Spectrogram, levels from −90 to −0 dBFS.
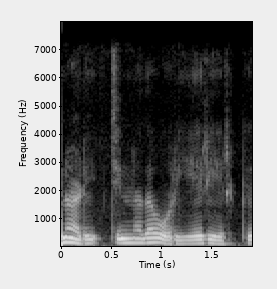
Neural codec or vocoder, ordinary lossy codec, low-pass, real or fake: none; none; 7.2 kHz; real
